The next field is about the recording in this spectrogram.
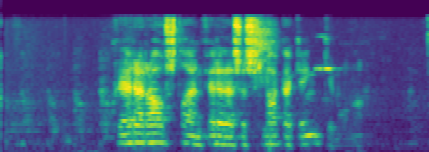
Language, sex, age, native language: Icelandic, male, 18-19, Icelandic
